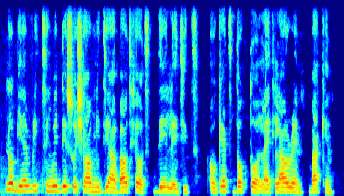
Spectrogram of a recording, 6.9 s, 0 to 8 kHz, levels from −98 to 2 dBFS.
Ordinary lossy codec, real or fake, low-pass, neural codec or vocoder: none; real; none; none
